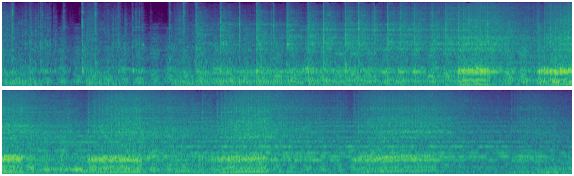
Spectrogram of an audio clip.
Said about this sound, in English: that time that we rev up the old chainsaw and... Whatever happens during that happens.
